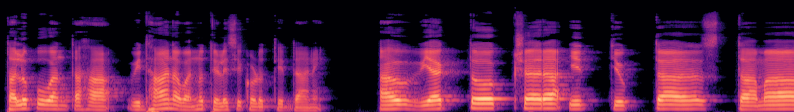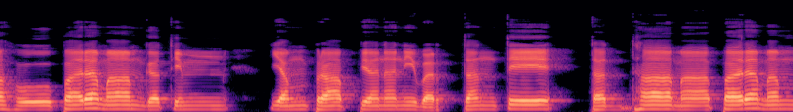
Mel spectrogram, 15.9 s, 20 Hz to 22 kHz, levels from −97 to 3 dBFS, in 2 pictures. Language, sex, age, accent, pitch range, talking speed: Kannada, male, 30-49, native, 130-155 Hz, 40 wpm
